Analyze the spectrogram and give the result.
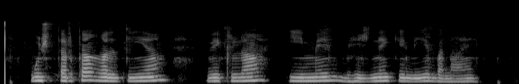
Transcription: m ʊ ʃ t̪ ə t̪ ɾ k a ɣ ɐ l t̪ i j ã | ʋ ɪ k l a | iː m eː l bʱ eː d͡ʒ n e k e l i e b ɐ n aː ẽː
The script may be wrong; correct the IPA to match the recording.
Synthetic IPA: m ʊ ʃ t̪ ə ɾ k a ɣ ɐ l t̪ i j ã | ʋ ɪ k l a | iː m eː l bʱ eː d͡ʒ n e k e l i e b ɐ n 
